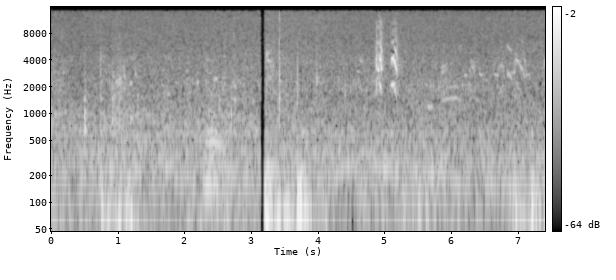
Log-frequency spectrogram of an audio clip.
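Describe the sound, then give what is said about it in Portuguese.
Indian parrots give a couple of short, shrill squawks midway through, heard over steady outdoor background noise with faint scattered chirps. “Faltou dizer que os aditos são papagaios da Índia que dão cabo das culturas de papoilas porque ficam muito felizes ao comer as sementes cheias de ópio.”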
